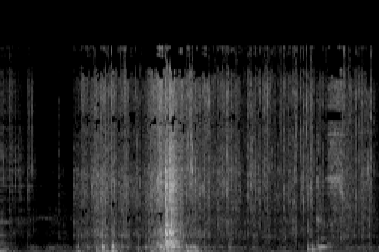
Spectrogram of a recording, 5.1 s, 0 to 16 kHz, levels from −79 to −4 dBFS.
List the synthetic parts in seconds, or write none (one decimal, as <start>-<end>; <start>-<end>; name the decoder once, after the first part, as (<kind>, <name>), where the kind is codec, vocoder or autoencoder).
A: 0.0-0.6 (codec, SNAC)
